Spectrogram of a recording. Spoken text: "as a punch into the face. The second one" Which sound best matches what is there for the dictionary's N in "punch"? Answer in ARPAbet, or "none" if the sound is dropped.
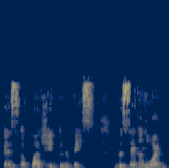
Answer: none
